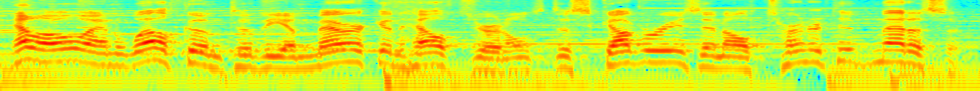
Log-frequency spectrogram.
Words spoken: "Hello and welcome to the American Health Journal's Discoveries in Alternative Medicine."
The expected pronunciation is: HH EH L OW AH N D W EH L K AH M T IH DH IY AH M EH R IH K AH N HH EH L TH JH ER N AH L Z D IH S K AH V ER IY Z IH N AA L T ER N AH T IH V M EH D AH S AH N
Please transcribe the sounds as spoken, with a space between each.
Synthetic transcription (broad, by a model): HH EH L OW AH N W EH L K AH M T IH DH IY AH M EH R IH K AH N HH EH L TH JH ER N L Z D IH S K AH V ER IY Z IH N AA L T ER N AH T IH V M EH D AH S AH N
